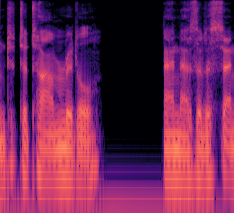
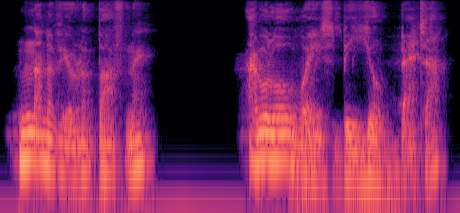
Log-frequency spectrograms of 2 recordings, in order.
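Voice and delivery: sibilant hissing snake voice. Pausing at the common room exit toward his staring housemates, hissed in Parseltongue. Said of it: "he hissed in parcel tongue".

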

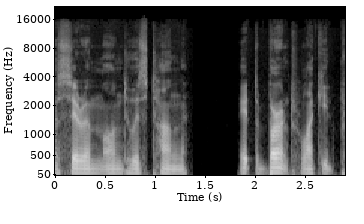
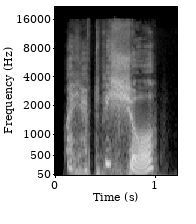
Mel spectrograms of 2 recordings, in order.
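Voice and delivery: biting, sharp snapping tone, very high-pitched; 12 semitones higher, 4 dB louder than usual. Narrator voicing a woman replying to a sneering man: snapped. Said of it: "Umbridge snapped".

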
